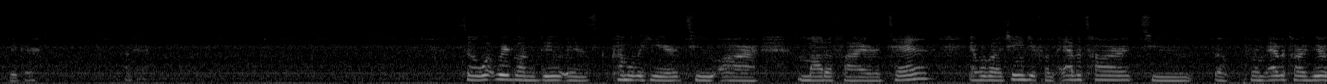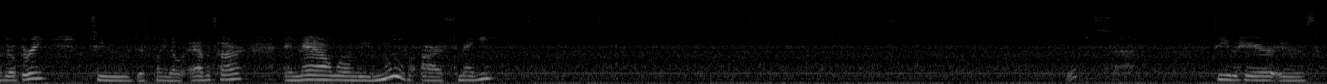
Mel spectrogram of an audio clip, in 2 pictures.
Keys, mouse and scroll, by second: 3.6 click, 10.3 click, 17.5 shift+click, 19.0 right click, 19.9 right click, 20.9 click, 22.8 right click.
